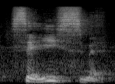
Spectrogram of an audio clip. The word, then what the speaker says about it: séisme: But if the E bears an accent like this one, accent aigu, then this E should be heard as séisme.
